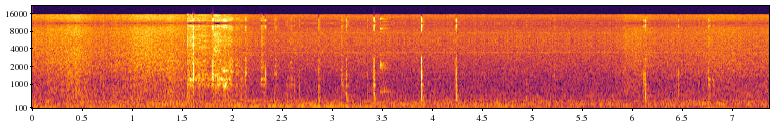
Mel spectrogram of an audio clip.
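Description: Footsteps and handling clicks from someone walking through an empty apartment, over a steady low hum. A quick cluster of knocks about a second and a half in is the loudest part, followed by a few single clicks.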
